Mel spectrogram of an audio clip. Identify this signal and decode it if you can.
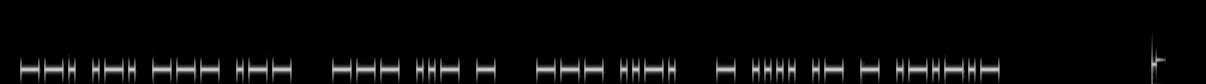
Morse code, heard as a keyed tone, about 20 wpm, 700 Hz. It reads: GROW OUT OF THAT.
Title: Sentences from Top 1000 Words - Review Part 1 - 20wpm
